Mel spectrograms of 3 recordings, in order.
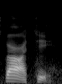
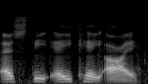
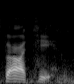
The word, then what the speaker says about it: Staki: That's how you pronounce Staki, and it's spelled S-T-A-K-I. S-T-A-K. Oh, right there, signs right there. But that spelling is in Latvian here. But we pronounce Staki.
